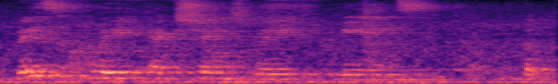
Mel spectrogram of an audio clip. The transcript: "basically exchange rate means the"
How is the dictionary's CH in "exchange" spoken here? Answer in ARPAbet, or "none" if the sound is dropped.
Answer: CH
